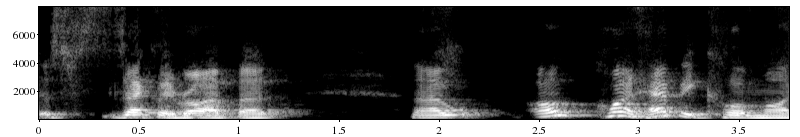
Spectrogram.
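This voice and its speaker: A man with an Australian accent speaks at a moderate pace in a somewhat breathy voice. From Western Australia, small town south of Perth. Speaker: podcast host. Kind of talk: casual interview chat.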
